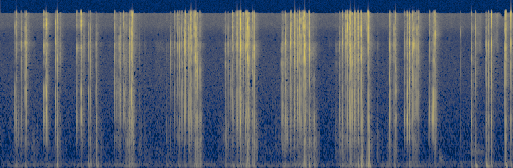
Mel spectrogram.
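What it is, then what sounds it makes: Plastic phone case with acrylic nails, tapped and scratched. Long nails tap and scratch along the top edge of a phone in a clear plastic case covered with glued-on matte acrylic press-on nails. Quick clusters of bright, crisp clicks and crinkly scratches come in short bursts separated by brief pauses. The sound is dry and close, with very little low end.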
